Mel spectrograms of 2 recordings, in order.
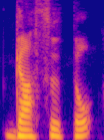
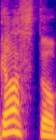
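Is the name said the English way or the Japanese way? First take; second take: Japanese; English. First: It is said as three syllables, Japanese style. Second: It is said as two syllables, English style. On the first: "In Japanese, it's it's uh, pronounced Gasuto" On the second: "I'm pronouncing it Gusto"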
